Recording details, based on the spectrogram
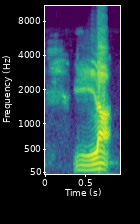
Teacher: லாவ சொல்லும் பொழுது பற்களுடைய அடிப்பகுதியை நாக்கு தொடணும் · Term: லகரம்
